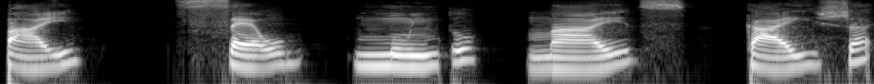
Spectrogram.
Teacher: decrescente ele vai ocorrer a quando há um decréscimo num sonoro o som vai diminuindo partindo de um som mais forte para um som mais fraco o som mais forte é produzido pela vogal e os o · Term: ditongo decrescente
